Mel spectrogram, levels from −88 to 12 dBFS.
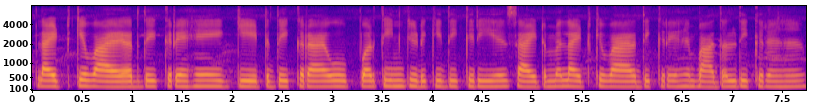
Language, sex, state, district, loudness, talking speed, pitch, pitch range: Hindi, female, Bihar, Darbhanga, -18 LUFS, 215 wpm, 195 Hz, 195-200 Hz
